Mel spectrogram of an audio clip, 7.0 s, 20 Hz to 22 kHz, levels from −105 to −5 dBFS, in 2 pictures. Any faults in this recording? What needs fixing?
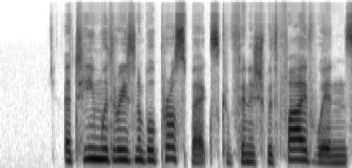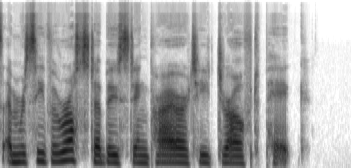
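Nothing needs fixing, as the speech signal holds steady throughout with no audible technical faults.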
